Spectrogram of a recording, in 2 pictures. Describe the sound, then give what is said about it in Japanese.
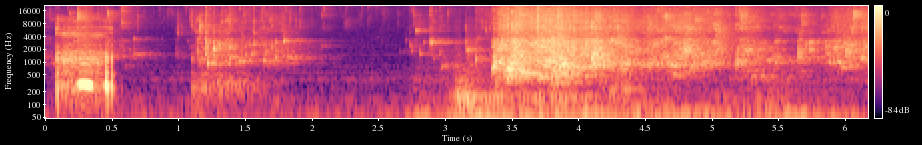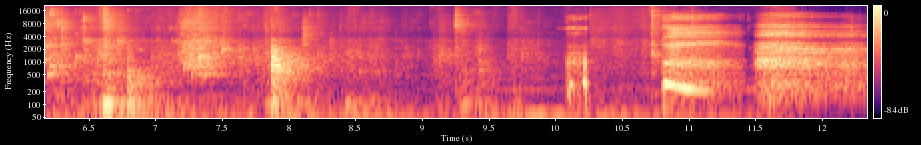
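Water sloshes and splashes in a bathtub as someone climbs out, a few seconds of churning followed by scattered drips and splashes, fairly loud, with no talking. “ほら、お風呂から出て。”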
